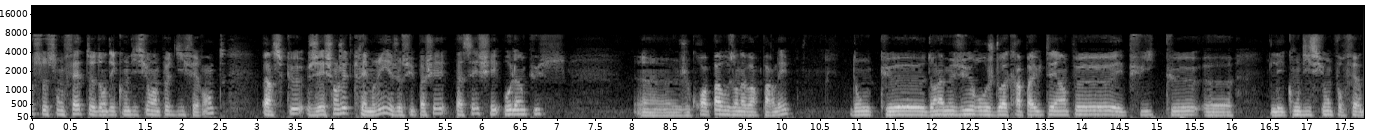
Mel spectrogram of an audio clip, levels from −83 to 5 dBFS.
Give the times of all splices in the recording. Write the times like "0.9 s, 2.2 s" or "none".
none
